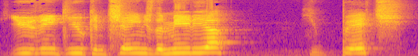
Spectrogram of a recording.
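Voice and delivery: high, loud, slow theatrical indignation; mock fabulous outrage. Connor taunts the manager while kicking him, theatrically outraged. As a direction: put on a high, drawn-out sassy challenge. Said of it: "Was he saying it like that".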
